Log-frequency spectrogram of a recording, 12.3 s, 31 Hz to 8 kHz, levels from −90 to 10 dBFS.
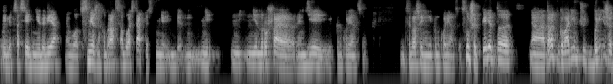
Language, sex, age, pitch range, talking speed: Russian, male, 20-39, 115-145 Hz, 125 wpm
